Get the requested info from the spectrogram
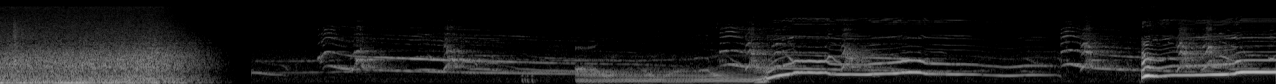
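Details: Dog howling indoors after a burst of noise: long sustained tones near mid pitch with rich harmonics, sliding and wavering, several drawn-out howls with brief breaks and a sharp yip near the end.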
